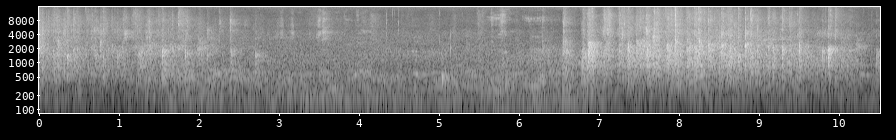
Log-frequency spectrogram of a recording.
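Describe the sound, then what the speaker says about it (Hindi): An audience at a coaching institute event claps continuously to welcome a student selected in NEET 2022, a steady crowd applause that swells toward the end, with voices talking over it. "तालियां बजती रहनी चाहिए भाई"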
